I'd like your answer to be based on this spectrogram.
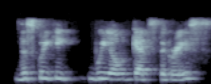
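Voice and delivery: normal talking voice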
